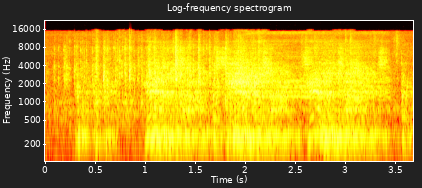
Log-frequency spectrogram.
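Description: A burst of energy explodes with a loud blast.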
